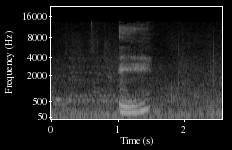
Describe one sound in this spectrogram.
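A woman laughs briefly.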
